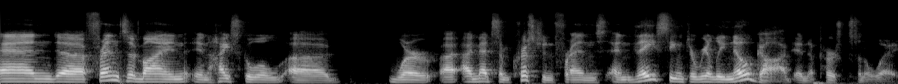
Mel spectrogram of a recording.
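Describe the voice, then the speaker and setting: Using an ordinary speaking voice, a man with an American accent and medium pitch talks at a moderate pace with lively intonation. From Long Island, New York. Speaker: author. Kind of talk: casual interview. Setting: video call.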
